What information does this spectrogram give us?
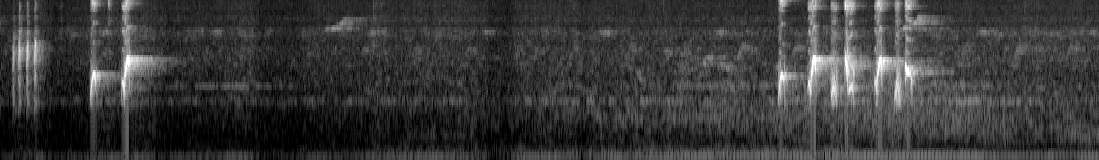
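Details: Bulbul (merbah lekir) song played to excite birds, as a lure call: two loud, rich whistled notes, then a quick bubbly burst of five or six liquid phrases over a low steady hum.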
